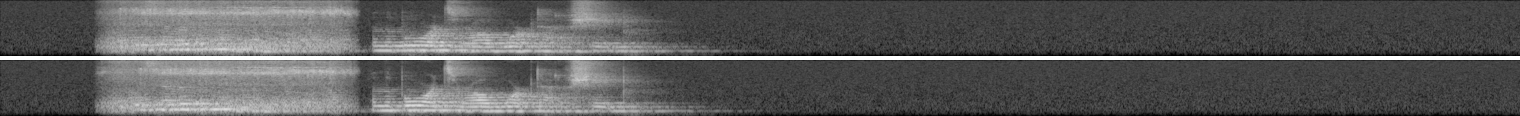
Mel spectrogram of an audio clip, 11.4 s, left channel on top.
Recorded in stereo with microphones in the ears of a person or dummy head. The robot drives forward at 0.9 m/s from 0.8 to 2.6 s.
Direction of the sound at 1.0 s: 10° right (ahead or behind).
